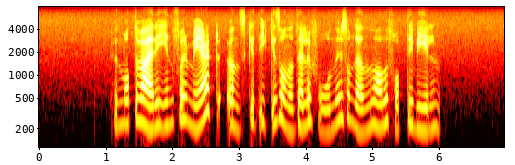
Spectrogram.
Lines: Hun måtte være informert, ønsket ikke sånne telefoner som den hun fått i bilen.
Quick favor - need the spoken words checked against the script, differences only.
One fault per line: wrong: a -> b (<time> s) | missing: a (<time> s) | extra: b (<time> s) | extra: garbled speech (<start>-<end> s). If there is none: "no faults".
extra: hadde (5.1 s)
